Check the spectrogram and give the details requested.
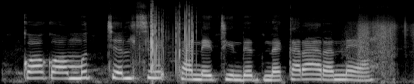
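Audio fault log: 1.39 to 1.97 s, cable scratch noise: for a little over half a second the speech is overlaid with dense, irregular crackle and rustle, fairly loud against the voice. This likely comes from a worn cable or connector being moved, its contact resistance fluctuating rapidly.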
